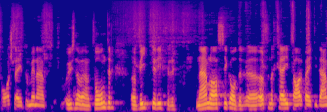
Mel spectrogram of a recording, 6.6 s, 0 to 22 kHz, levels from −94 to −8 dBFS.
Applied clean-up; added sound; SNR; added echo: classical method Wiener filter.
